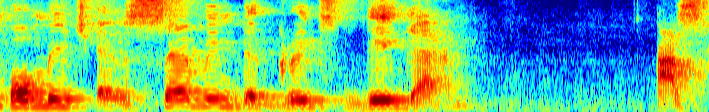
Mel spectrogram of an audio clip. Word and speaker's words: Dagon: You could see that the great apostle Paul was serving a deity called Dagon, what you people call Dagon. The correct pronunciation is Dagon.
